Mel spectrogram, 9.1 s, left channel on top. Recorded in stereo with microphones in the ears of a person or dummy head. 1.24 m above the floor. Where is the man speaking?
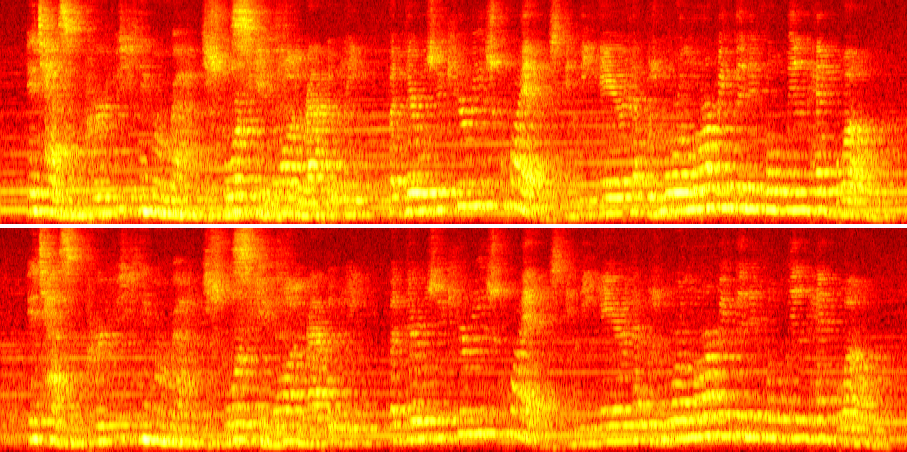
40° left (ahead or behind), 0.5 m.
